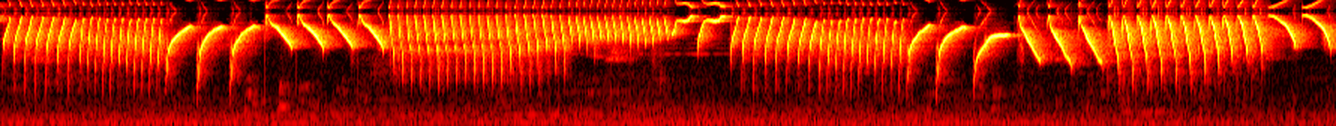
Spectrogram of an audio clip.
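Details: Canary song used to provoke other canaries into singing: long, loud, rapid trills and rolling tours, with fast repeated downward-sweeping whistles between extended buzzy rolls, continuing for over eleven seconds without pause.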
